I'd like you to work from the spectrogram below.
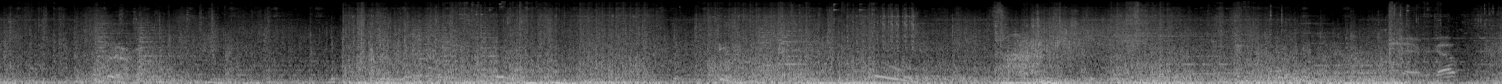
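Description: Dense, continuous gunfire and explosions pound away at a wall in Gears of War, loud rattling bursts and booms layered over heavy mechanical noise, with voices mixed in.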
